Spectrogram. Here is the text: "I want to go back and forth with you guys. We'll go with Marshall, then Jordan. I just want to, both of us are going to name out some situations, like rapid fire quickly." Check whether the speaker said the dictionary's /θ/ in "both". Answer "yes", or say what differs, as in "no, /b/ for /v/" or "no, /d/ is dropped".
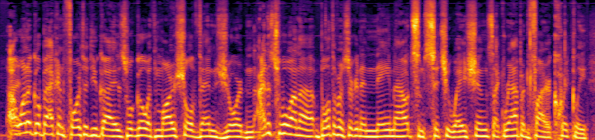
yes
